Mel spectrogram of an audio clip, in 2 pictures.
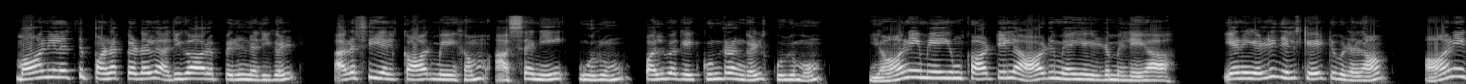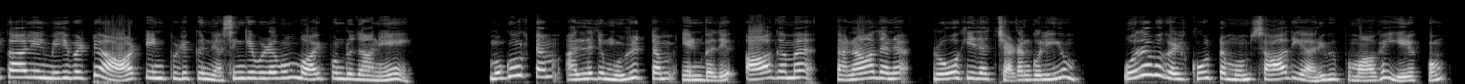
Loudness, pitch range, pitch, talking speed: -11 LUFS, 225-285 Hz, 255 Hz, 80 wpm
